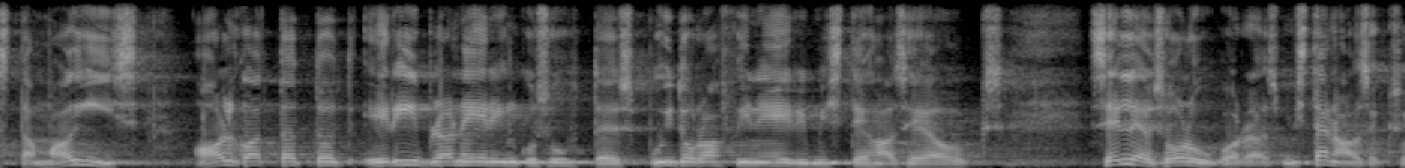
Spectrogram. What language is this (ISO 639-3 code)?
est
